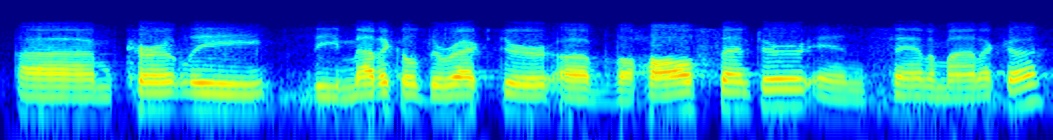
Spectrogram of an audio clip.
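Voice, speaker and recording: A man, a doctor and medical director, speaking on a radio interview with an enthusiastic, slightly halting manner. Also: medium pitch. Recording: tinny phone-like radio audio.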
